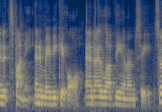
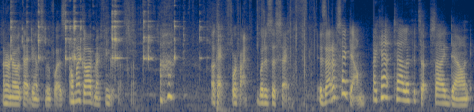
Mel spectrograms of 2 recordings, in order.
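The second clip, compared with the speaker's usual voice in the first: usual speaking voice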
